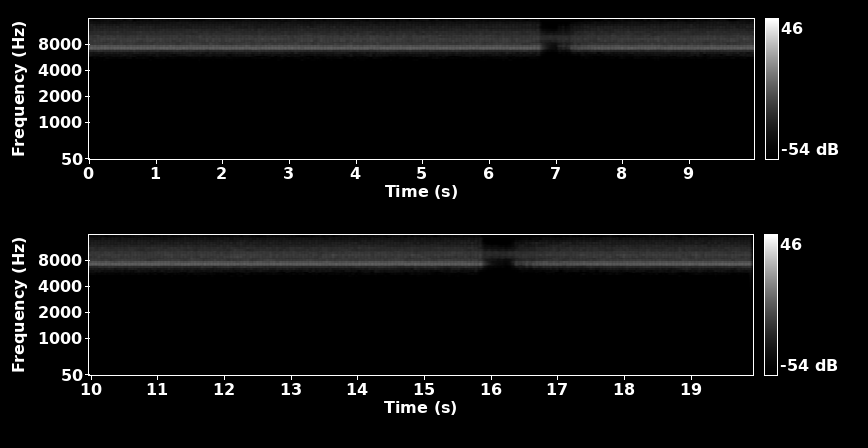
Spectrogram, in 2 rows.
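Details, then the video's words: Grasshoppers chirring without music, recorded for sleep and focus: a continuous thin, piercing buzz high in pitch, rapidly pulsed, with two brief quiet gaps where the sound fades and then returns. "3 Hours of Grass Hopper Sounds"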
